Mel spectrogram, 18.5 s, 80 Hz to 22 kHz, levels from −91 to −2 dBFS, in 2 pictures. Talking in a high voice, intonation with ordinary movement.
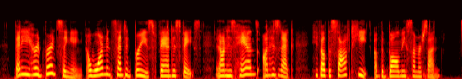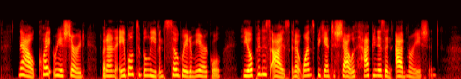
Yes: very high, 265 Hz; average, 3.2 semitones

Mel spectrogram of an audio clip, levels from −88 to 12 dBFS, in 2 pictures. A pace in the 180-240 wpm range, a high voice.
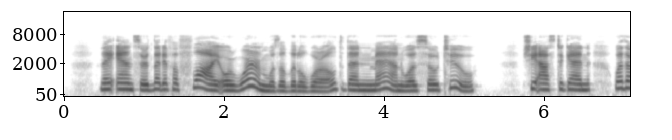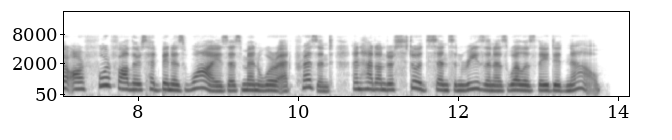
Yes: average, 190 wpm; high, 230 Hz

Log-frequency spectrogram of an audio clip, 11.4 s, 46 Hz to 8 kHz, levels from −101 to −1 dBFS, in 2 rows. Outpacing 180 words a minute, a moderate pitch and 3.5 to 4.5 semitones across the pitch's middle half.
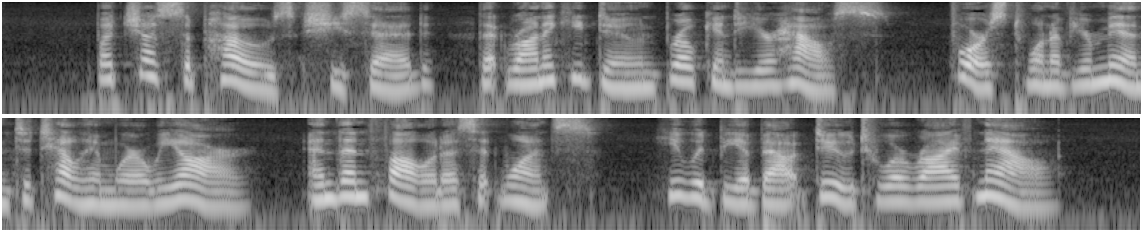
No: average, 195 wpm; medium, 175 Hz; average, 5.0 semitones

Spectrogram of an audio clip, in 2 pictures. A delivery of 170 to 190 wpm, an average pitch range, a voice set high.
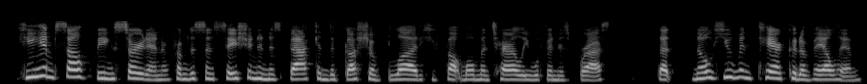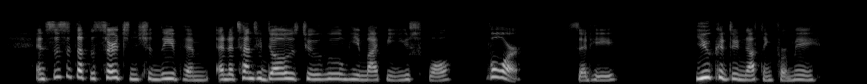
Yes: average, 185 wpm; average, 3.9 semitones; high, 235 Hz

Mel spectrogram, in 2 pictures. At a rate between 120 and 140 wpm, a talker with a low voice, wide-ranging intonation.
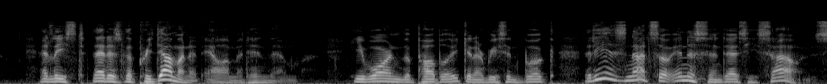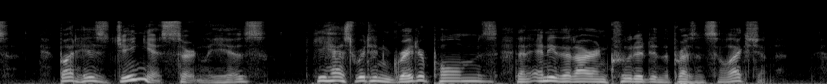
No: average, 165 wpm; low, 125 Hz; wide, 5.9 semitones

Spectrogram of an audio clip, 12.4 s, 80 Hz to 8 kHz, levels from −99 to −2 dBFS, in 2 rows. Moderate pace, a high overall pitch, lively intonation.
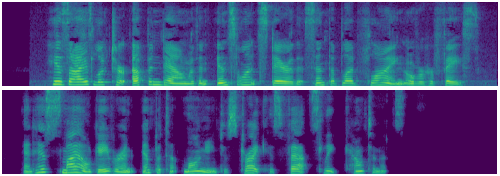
Yes: average, 160 wpm; high, 215 Hz; wide, 6.3 semitones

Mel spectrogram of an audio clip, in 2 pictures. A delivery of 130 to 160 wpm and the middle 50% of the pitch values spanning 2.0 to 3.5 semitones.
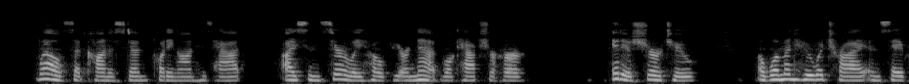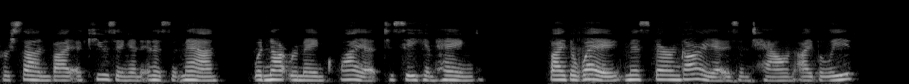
No: average, 170 wpm; narrow, 2.4 semitones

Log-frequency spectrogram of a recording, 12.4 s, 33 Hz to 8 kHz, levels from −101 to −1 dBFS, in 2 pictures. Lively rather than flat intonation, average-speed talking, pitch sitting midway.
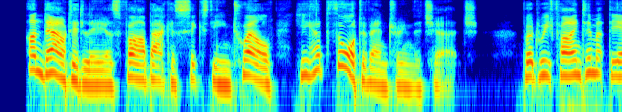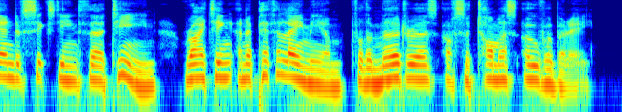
Yes: wide, 5.8 semitones; average, 155 wpm; medium, 165 Hz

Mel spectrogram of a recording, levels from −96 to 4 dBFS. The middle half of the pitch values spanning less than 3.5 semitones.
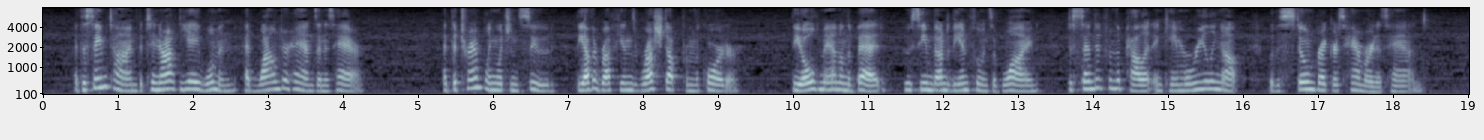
Yes: average, 3.1 semitones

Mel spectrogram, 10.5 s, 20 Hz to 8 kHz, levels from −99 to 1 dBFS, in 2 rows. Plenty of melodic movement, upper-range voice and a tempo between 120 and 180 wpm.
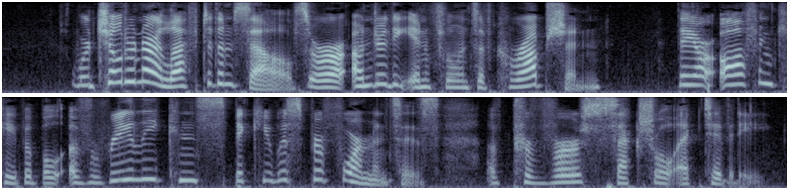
Yes: wide, 5.9 semitones; very high, 265 Hz; average, 145 wpm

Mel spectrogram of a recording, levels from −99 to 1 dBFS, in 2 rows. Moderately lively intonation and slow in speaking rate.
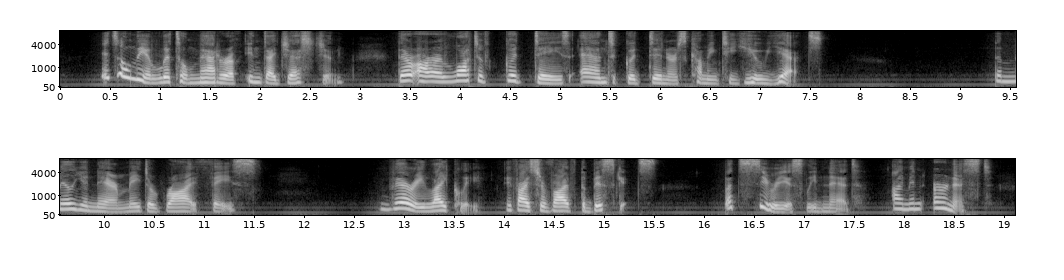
No: wide, 6.8 semitones; slow, 120 wpm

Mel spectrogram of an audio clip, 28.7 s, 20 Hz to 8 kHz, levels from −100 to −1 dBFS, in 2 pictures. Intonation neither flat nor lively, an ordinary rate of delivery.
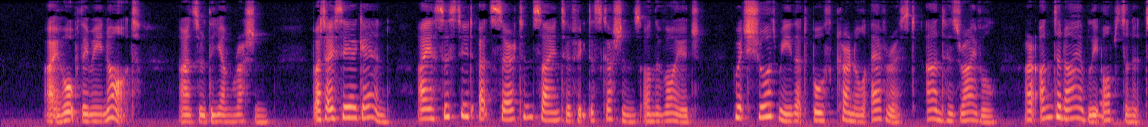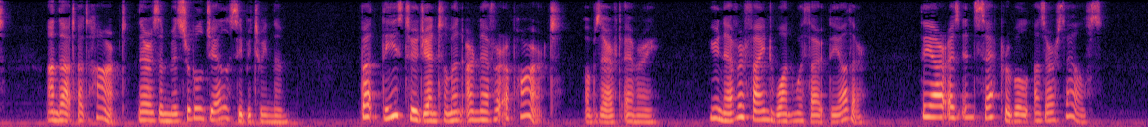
No: wide, 6.2 semitones; average, 145 wpm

